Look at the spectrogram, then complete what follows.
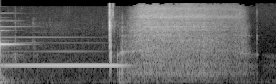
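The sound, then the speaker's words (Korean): A bright electronic correct-answer "ding-dong-dang" chime rings out on a sustained bell-like tone, then a clanging hit gives way to a second of hissy, shimmering noise. No one speaks. “지금까지 딩동댕 한 분이죠.”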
